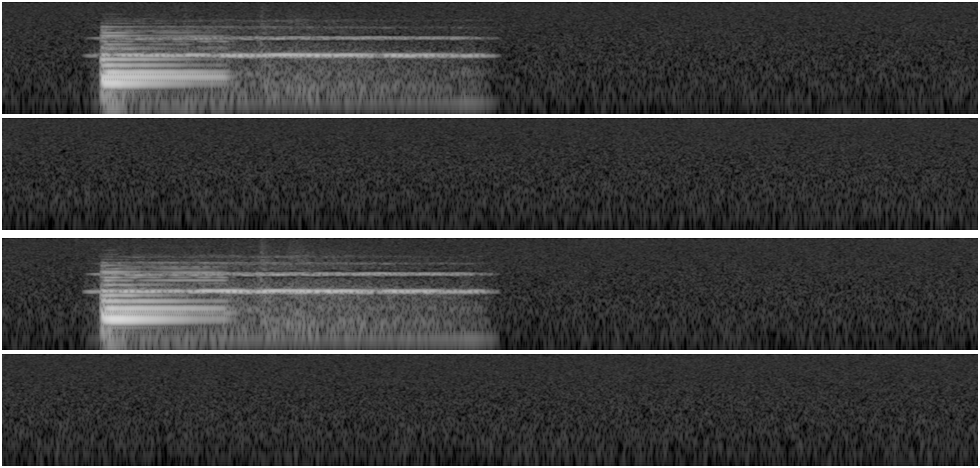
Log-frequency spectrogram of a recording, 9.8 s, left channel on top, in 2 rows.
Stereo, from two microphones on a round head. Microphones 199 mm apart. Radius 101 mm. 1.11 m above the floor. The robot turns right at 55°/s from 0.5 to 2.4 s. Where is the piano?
175° left, 0.7 m; by 1.1 s 150° right, 0.7 m.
